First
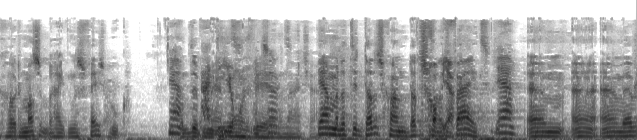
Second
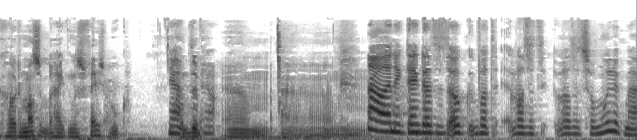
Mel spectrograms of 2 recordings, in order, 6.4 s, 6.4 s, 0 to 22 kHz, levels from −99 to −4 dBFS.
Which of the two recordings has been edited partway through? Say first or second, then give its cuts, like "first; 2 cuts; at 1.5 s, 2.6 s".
second; 1 cut; at 2.0 s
